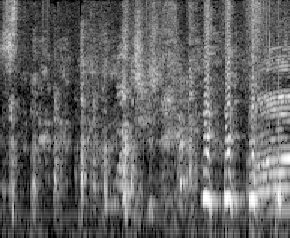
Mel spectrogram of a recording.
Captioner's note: people laughing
